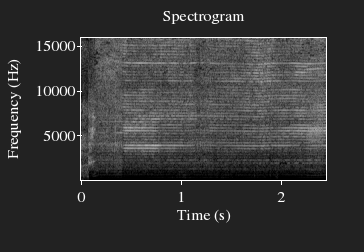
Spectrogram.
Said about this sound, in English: I'm going to set my table saw up real quick and just run.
